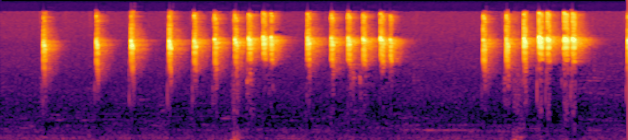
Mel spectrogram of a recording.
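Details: Orange-headed thrush, female, calling to lure other birds: sharp high ticks starting sparse, then speeding into close runs, a one-second pause, then a fast cluster of chips.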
